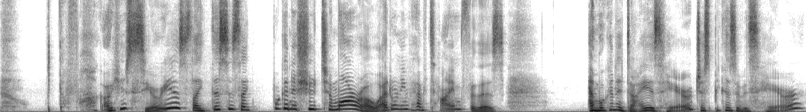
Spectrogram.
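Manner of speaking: high, incredulous outburst, the first words whispered; retold outrage. Director on the eve of the shoot, venting disbelief at the studio note. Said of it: "I was, like, angry".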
